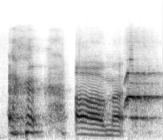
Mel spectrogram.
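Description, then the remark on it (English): A dog barks and whines in a few short, harmonic bursts over about two seconds, with brief gaps between calls and no other sound around them, while its owner wrestles with it. “Sorry, I'm also wrestling with my dog right now.”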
